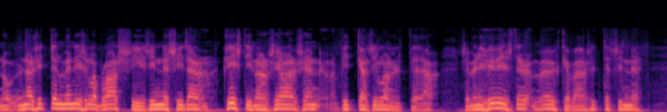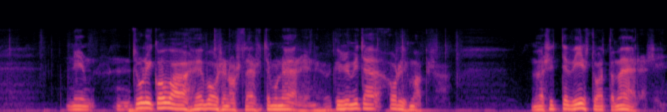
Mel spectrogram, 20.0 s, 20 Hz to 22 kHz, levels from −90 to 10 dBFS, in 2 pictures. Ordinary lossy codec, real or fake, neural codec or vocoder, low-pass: none; real; none; none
